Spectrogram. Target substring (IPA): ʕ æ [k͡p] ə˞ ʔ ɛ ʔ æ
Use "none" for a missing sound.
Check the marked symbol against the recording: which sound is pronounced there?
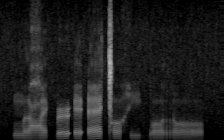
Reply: k͡p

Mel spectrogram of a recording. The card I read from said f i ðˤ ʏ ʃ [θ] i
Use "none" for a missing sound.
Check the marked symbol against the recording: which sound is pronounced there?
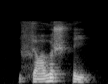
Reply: θ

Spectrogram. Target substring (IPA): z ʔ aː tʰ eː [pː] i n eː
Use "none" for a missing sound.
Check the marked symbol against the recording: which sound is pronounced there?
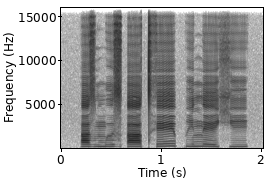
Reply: p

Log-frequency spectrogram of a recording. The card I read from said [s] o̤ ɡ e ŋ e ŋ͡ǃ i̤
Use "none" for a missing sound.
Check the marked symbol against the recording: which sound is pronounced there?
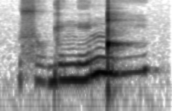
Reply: s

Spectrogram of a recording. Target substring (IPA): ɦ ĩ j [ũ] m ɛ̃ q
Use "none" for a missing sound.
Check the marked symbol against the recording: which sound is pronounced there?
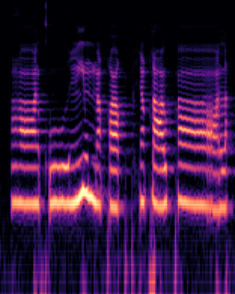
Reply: ũ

